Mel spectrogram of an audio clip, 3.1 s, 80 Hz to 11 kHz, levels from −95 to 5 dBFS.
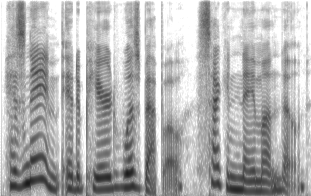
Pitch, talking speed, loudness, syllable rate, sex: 220 Hz, 175 wpm, -18 LUFS, 5.0 syllables/s, female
